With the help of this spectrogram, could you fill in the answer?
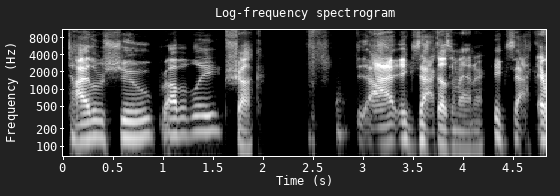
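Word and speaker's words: Shough: Shuck. Exactly. Doesn't matter. Exactly. It rhymes with suck.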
